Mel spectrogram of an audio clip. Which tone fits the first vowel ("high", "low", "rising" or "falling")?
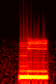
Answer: high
